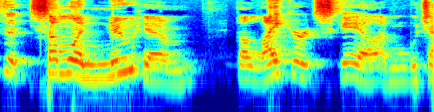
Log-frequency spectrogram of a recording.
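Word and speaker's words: Likert: The Lyker scale, which everyone pronounces his name wrong pretty much. I hope I got it right in saying Lickard.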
